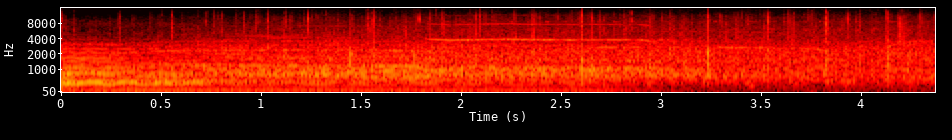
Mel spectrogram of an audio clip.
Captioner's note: clapping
